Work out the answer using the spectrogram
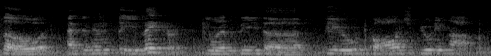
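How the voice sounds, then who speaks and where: A young man giving an impromptu project demonstration, haltingly, often repeating and restarting his words. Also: high voice, lo-fi sound. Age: young adult. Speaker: student presenter. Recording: roomy, distant mic with noticeable noise.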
